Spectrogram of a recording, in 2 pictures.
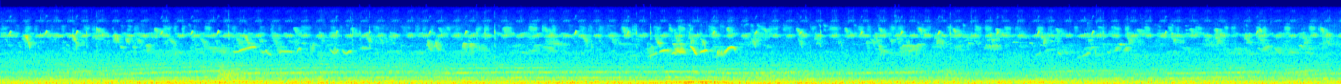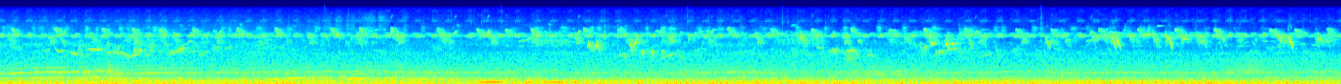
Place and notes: Rue de Vars, Chindrieux, France - Rallye lointain
Dans la campagne à Chindrieux, la cloche sonne, grillons, oiseaux et rallye de Chautagne en arrière plan.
